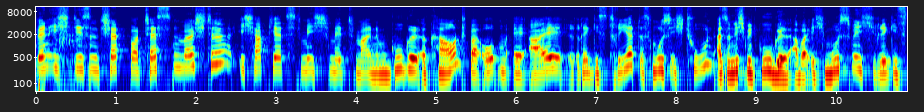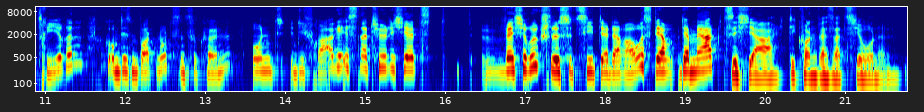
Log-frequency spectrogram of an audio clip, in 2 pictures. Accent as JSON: {"language": "German", "area": "Ruhr area", "region": "North Rhine-Westphalia", "country": "Germany", "said": "ich komme selber aus dem Ruhrgebiet"}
